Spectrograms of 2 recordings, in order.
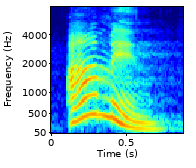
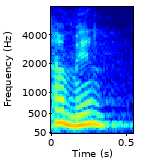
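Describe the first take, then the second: First: The stress is on the first syllable. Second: The stress is on the second syllable. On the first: Love everyone. The speaker calls it right. "El mensaje de Jesús es amén. A todos" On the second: I agree to whatever I am told. The speaker calls it wrong. "No es amén. Amén es a lo que tú me digas yo digo amén"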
